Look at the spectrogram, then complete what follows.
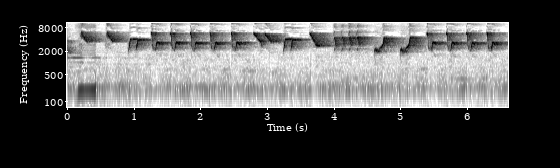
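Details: Rapid, dense rolling song of a Javan bush lark from Kediri: quick strings of sharp whistled notes, some stepping upward and others dropping, repeated almost without pause.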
